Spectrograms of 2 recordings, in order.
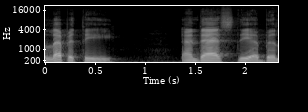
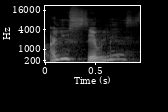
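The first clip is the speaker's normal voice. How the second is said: much higher, disbelieving squeak; incredulous squeal; 11 dB quieter than usual. Real, not acted.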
